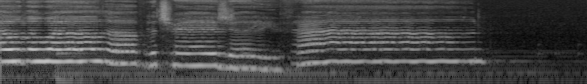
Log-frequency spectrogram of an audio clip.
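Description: A keyboard plays along with the singing.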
